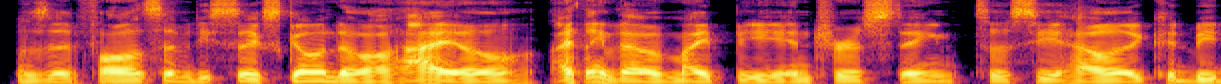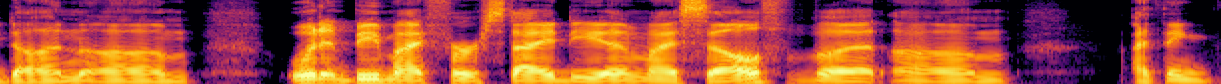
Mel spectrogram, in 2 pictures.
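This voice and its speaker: A man's voice: sits low, fairly even intonation, a little slow, clean tone, no echo, clean studio sound. A man chatting casually as a panel guest, in a laid-back, slangy and somewhat hesitant way. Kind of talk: casual chat.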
